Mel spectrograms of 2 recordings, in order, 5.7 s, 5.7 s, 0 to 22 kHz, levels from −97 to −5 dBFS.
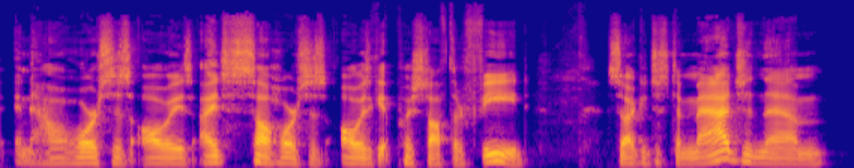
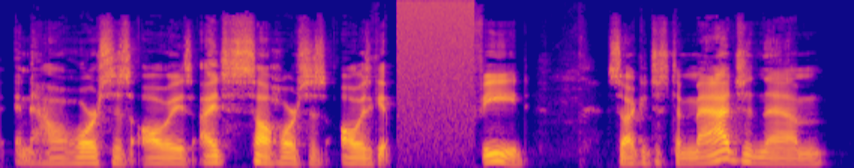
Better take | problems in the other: first | audio cutting out; filled with static; at 2.5 s for 0.5 s

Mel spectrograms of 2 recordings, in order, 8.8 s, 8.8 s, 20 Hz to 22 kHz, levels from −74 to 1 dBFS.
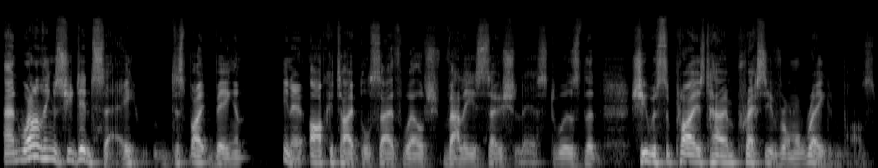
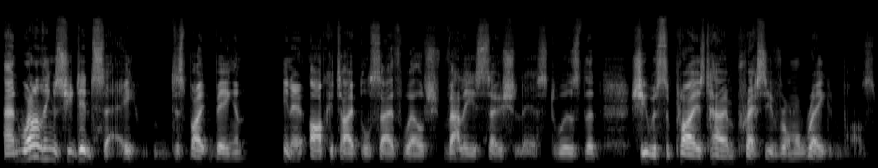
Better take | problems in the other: first | thin; somewhat; fading below 300 Hz

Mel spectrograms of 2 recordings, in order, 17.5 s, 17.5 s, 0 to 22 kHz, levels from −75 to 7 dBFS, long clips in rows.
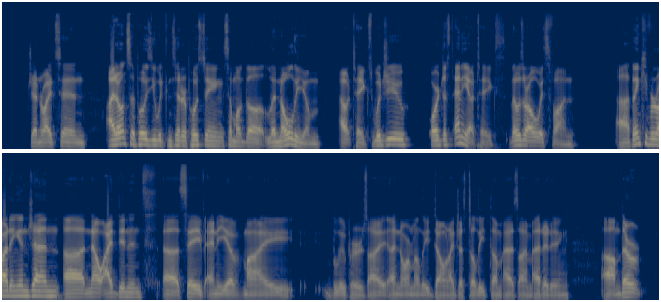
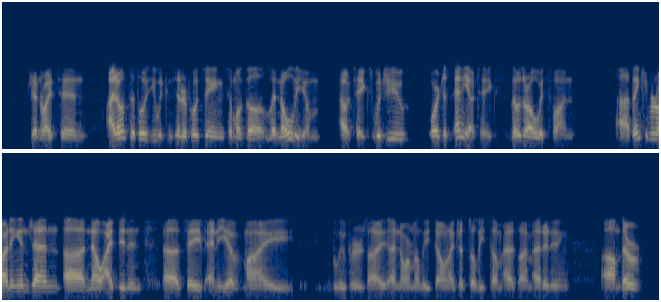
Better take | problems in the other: first | phone-call audio; nothing above 3.5 kHz

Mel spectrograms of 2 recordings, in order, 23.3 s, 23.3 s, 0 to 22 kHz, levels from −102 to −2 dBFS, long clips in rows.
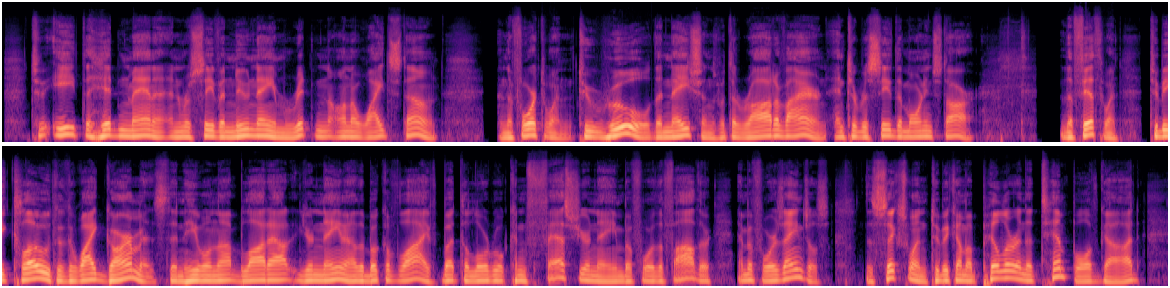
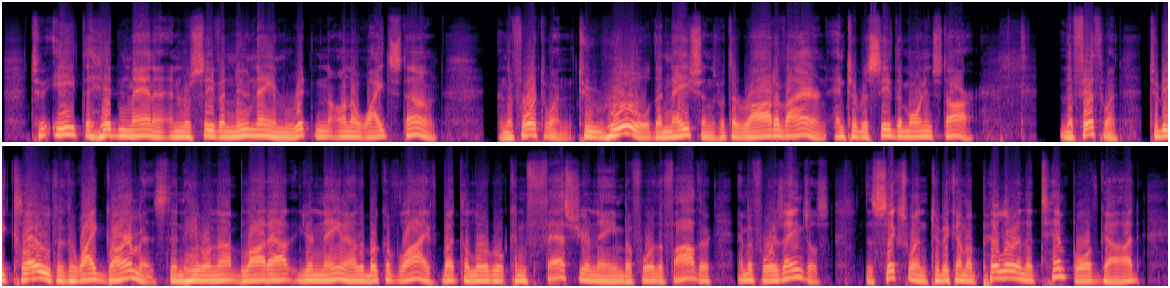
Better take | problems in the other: first | distortion; slight; 10% of the sound clipped

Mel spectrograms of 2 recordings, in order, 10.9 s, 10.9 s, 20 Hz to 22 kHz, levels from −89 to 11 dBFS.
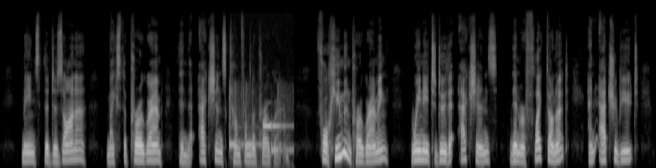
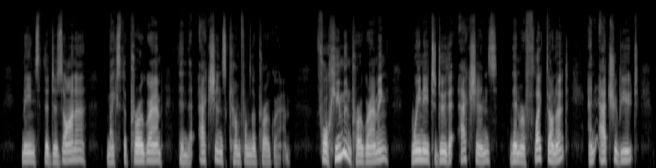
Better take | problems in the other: second | phone ringing; noticeable; from 4 to 5 s; peak 2 dB below the speech

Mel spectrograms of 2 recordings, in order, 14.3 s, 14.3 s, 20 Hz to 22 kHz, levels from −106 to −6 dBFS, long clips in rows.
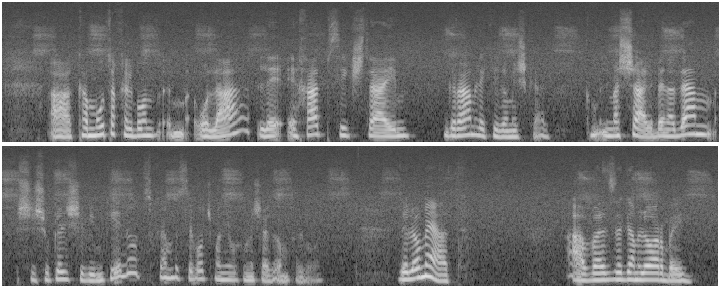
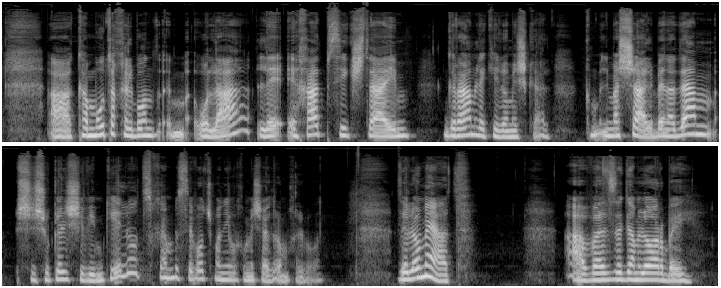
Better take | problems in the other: second | hiss; noticeable; throughout; 15 dB below the speech

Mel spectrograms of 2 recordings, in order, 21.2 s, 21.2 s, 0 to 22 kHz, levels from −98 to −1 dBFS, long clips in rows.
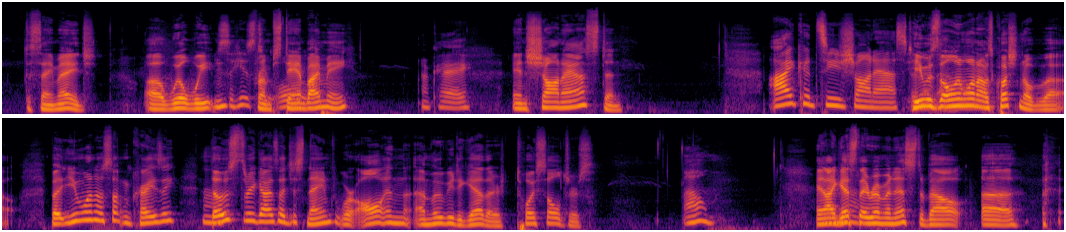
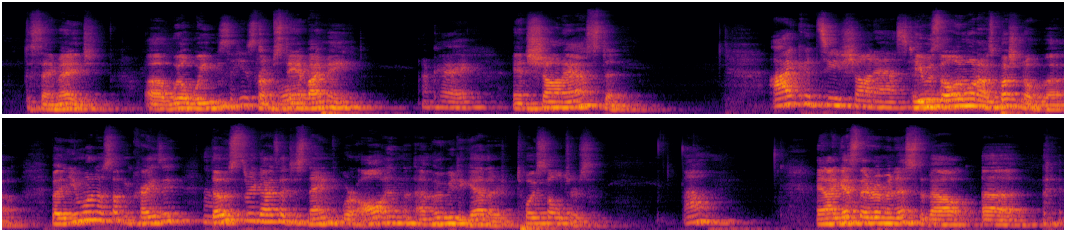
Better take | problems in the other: first | off-mic speech; far // room echo; slight; dies away in 0.5 s

